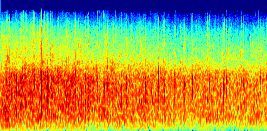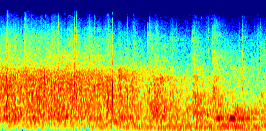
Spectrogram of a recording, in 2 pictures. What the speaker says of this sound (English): So if you'll give a round of applause to the Boys and Girls Club.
